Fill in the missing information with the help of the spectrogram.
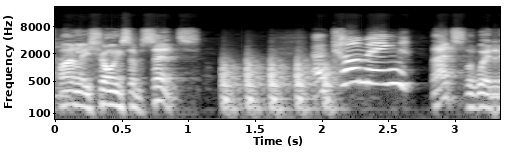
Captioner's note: knocking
